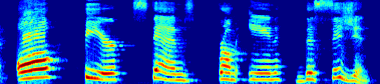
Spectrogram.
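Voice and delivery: very slow, loud, deliberate, word-by-word delivery. Speaker repeats a key idea so listeners understand: saying it really slowly. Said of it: "I'm going to say it really slowly".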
